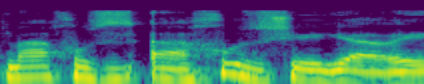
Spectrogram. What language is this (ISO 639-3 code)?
heb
